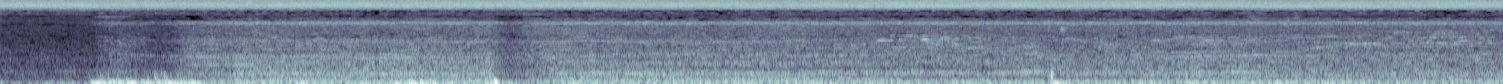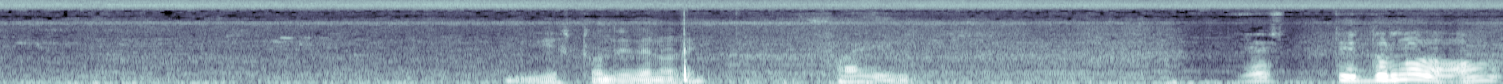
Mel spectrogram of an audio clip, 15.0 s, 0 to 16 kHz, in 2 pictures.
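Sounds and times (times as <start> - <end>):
bees buzzing: 0.9 - 15.0.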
